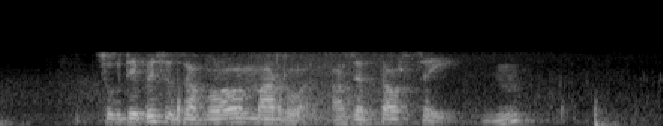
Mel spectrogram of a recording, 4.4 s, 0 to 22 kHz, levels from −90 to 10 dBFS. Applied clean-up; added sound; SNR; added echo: none; Waves, surf; 18 dB; reverberation time 0.3 s.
